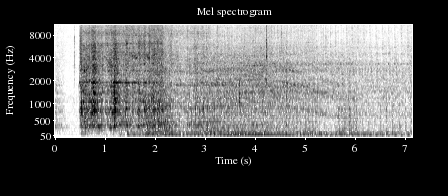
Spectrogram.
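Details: Salvage-auction Mule side-by-side, small engine: quick crank catches and settles into a steady, even low chug with no misses or knocks; healthy start and idle.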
